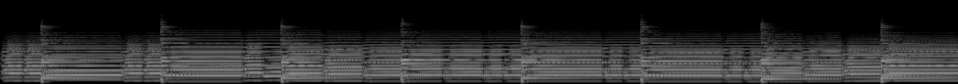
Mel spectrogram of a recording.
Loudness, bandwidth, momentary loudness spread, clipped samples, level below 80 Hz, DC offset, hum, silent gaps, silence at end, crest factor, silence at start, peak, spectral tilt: -33 LUFS; 11.5 kHz; 3 LU; under 0.1%; -84 dBFS; under 0.1%; none; none; 0 s; 14 dB; 0 s; -20 dBFS; -4.5 dB/octave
